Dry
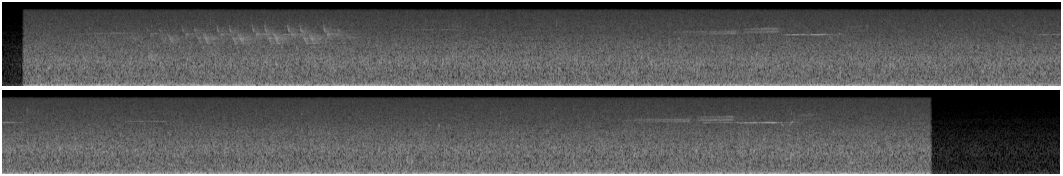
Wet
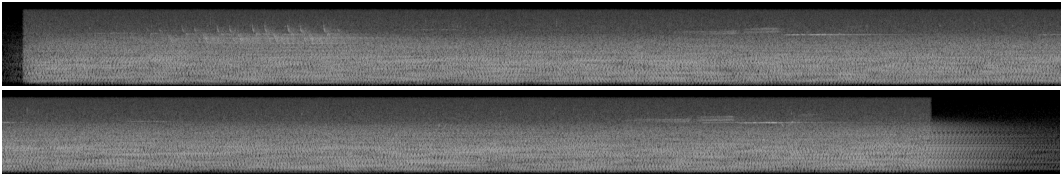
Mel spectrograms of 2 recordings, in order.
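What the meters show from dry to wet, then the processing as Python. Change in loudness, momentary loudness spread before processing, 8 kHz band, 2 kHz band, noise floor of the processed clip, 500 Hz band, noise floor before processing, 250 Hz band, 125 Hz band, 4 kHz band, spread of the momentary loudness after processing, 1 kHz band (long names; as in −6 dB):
+4.0 dB, 3 LU, 0.0 dB, +6.0 dB, −32 dBFS, +6.5 dB, −49 dBFS, +3.5 dB, −15.0 dB, +3.5 dB, 2 LU, +6.5 dB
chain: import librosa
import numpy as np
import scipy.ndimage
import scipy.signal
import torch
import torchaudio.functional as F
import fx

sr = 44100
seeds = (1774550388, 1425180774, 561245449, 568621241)

y = fx.rattle_buzz(x, sr, strikes_db=-28.0, level_db=-33.0)
y = scipy.signal.sosfilt(scipy.signal.butter(4, 250.0, 'highpass', fs=sr, output='sos'), y)
y = fx.rev_spring(y, sr, rt60_s=3.0, pass_ms=(35,), chirp_ms=30, drr_db=-5.0)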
